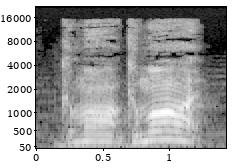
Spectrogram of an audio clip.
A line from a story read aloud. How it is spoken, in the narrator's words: Steve gasping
